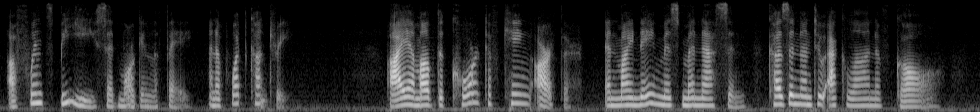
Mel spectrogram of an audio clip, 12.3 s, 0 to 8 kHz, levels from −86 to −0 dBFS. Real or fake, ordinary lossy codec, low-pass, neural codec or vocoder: fake; Opus, 32 kbps; 7.2 kHz; codec, 16 kHz, 0.4 kbps, LongCat-Audio-Codec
